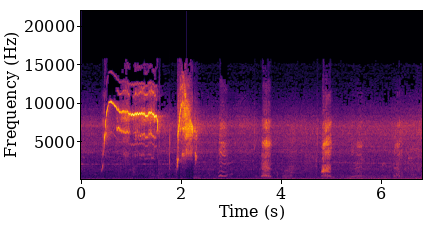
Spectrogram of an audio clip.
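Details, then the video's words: Baby monkey named Alba crying loudly in anger after being hurt by Asha: shrill, high squealing screams, one long sustained wavering squeal followed by shorter sharp cries at intervals, over a steady low background hum. "Alba is very angry with Asha that hurts her so much! Alba cries so loudly!"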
